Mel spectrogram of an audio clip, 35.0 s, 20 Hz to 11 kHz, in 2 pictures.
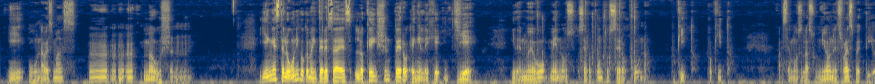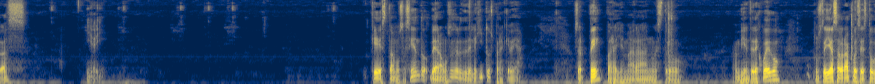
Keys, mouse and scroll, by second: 1.5 click, 2.2 click, 3.0 click, 5.5 click, 6.6-7.8 middle drag, 11.8 click, 13.6 KP_Subtract, 14.5 KP_0, 14.8 KP_Decimal, 15.0 KP_0, 15.2 KP_1, 15.5 KP_Enter, 18.4 click, 20.6-21.6 drag, 22.8 click, 24.0 click, 24.5 click, 25.0 click, 25.3-27.0 middle drag, 27.0 click, 27.3-29.1 middle drag, 29.1 scroll down 1, 29.4 middle click, 33.8 p.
